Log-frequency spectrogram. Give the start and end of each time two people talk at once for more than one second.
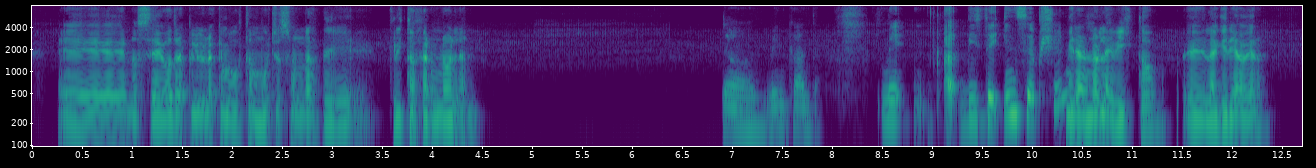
none

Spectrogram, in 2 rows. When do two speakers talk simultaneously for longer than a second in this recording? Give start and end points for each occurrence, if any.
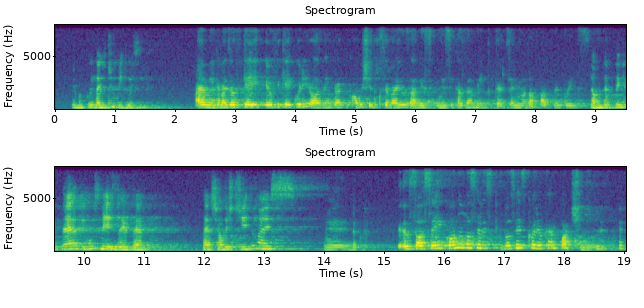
none

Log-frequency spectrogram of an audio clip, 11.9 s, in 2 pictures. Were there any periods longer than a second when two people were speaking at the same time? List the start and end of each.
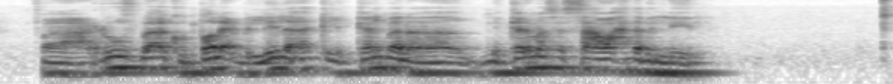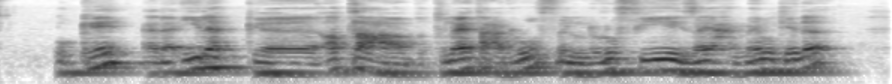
none

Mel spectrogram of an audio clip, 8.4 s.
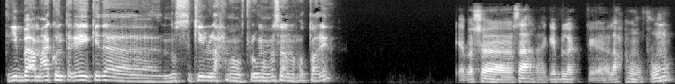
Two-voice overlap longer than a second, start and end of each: none

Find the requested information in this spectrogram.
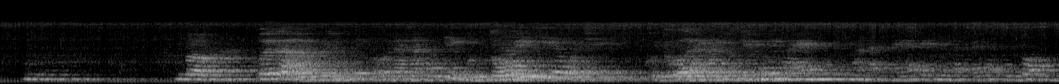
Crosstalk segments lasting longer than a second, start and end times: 6.5-7.9

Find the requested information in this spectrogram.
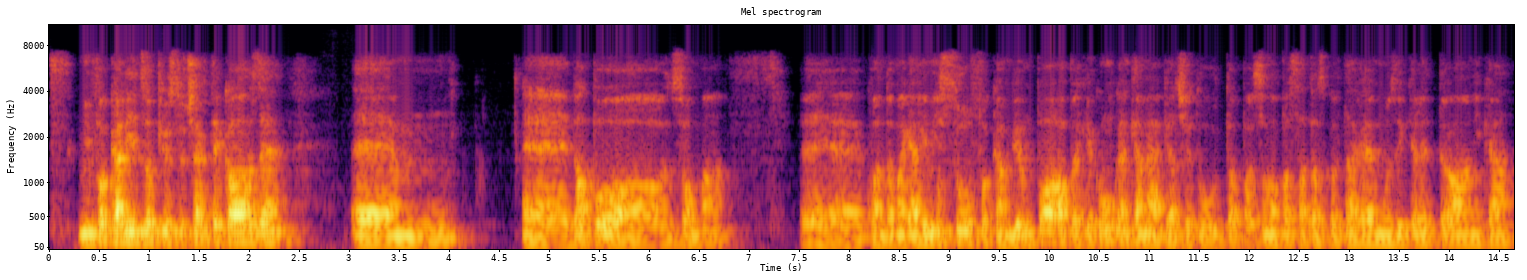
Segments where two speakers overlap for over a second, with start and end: none

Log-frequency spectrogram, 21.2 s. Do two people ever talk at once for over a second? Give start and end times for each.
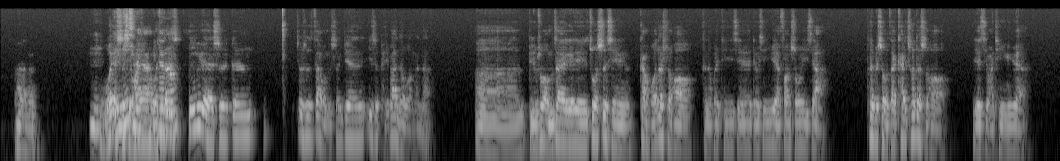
2.0-3.5

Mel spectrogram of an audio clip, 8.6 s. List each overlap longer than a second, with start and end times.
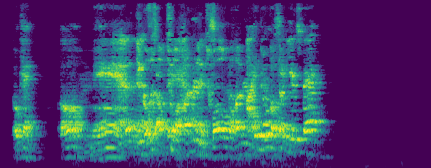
2.4-5.9

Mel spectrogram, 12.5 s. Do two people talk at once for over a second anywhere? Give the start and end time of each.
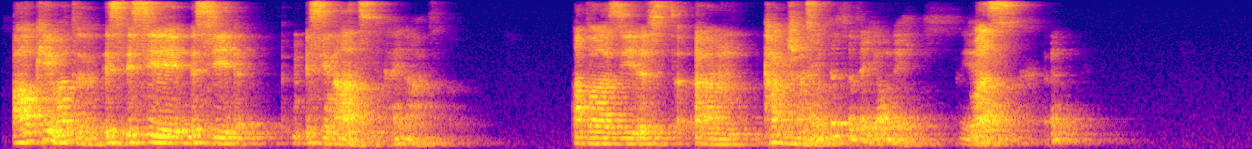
none

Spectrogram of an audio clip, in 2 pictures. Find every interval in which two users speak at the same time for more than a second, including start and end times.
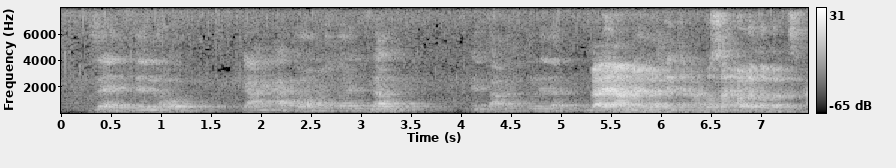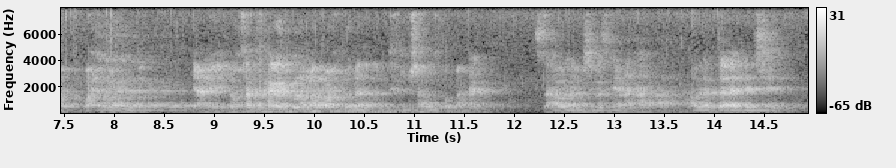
5.6-6.8

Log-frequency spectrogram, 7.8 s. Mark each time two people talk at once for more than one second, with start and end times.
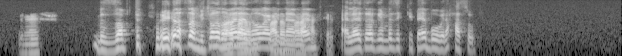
2.6-4.0

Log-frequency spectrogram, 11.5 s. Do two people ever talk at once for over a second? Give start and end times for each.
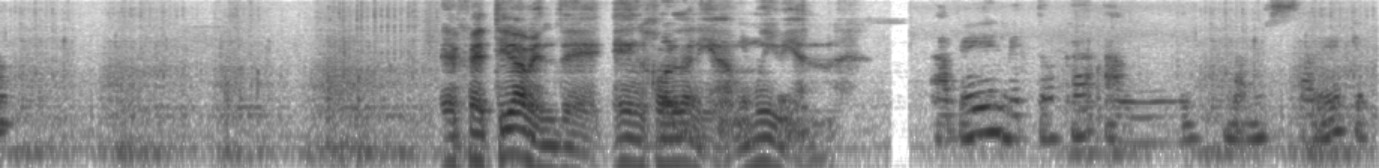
5.5-6.8

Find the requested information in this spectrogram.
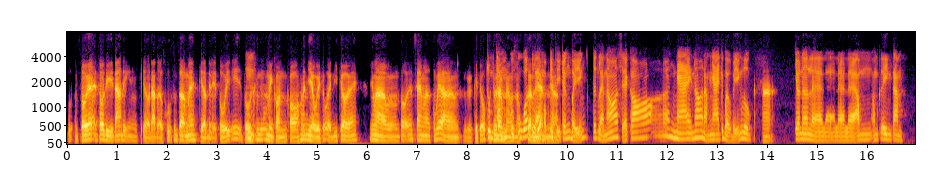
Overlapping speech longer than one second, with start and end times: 8.4-9.7

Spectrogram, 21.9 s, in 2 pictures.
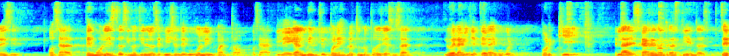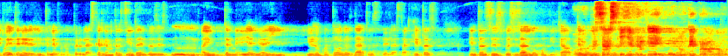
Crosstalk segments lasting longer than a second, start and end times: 19.6-21.4

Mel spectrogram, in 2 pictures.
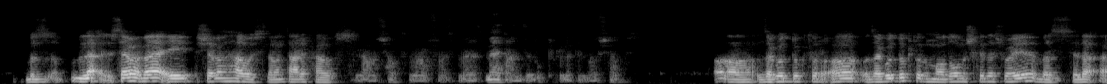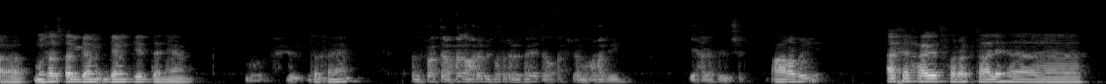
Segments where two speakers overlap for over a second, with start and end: none

